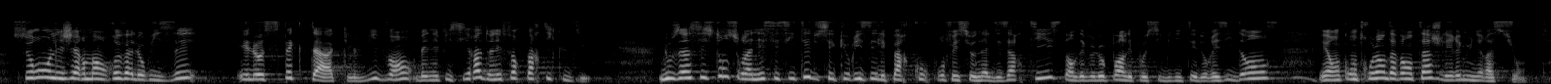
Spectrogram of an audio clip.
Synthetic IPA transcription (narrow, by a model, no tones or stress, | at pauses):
səʁɔ̃leʒɛʁmɑ̃ʁəvalɔʁizeː | ləspɛkt̪akləvivɑ̃benefisiʁad̪ɛ̃nefɔʁpaʁt̪ikʲyljḛ | nuzɛ̃sist̪ɔ̃syʁlanesesit̪ed̪əsekʲyʁizelepaʁkuʁpχɔfɛsjɔnɛld̪ezaʁt̪ist̪ɑ̃d̪evəlɔpɑ̃lepɔsibilit̪ed̪əʁezid̪ɑ̃seɑ̃kɔ̃t̪χolɑ̃d̪avɑ̃t̪aʒleʁemyneʁasjɔ̰̃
